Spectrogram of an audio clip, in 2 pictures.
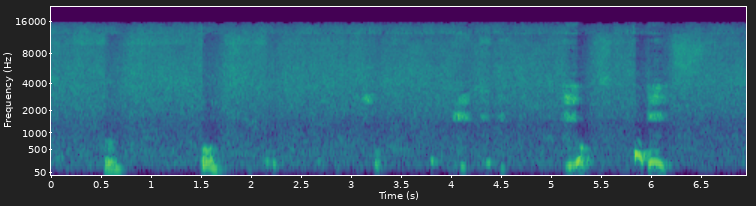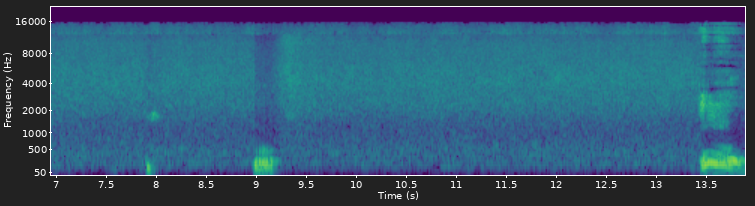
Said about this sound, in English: So we're going to do Shinen meditation on the rain, the sound of the rain. We're going to do one pointedness meditation on the sound of the rain.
